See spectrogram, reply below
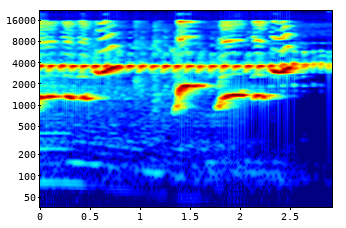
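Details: Afternoon bird song of sweet whistled notes: a level whistle, then a quick rising sweep and a long falling glide, accompanied by a steady pulsed trill and low hum.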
